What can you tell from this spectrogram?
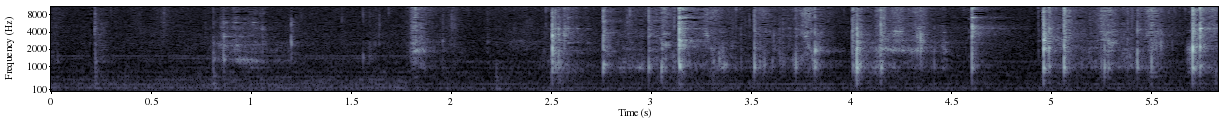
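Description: Metal spoon stirring a thick chili-paste sauce in a glass bowl, clinking against the glass. The clinks are sparse and faint at first, then louder and several a second from about halfway through.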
